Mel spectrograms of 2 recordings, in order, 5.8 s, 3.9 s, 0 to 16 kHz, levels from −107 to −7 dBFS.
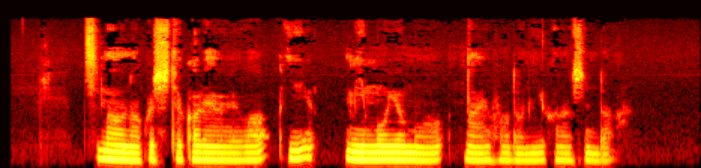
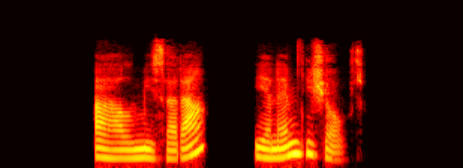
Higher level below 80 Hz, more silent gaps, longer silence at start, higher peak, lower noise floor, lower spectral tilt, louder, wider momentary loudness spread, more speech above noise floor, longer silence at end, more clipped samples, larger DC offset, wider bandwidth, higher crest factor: first, -64 dBFS vs -80 dBFS; second, none vs 1.74-2.13 s; second, 0.35 s vs 0.8 s; first, -8 dBFS vs -16 dBFS; second, -70 dBFS vs under -90 dBFS; about the same, -4.5 dB/octave vs -4 dB/octave; first, -27 LUFS vs -34 LUFS; second, 11 LU vs 14 LU; second, 43 dB vs over 56 dB; about the same, 0.75 s vs 0.85 s; neither; neither; first, 11.5 kHz vs 7.4 kHz; about the same, 20 dB vs 20 dB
